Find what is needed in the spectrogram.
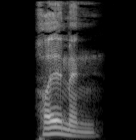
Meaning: dative plural of Holm
- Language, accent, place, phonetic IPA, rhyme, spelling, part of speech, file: German, Germany, Berlin, [ˈhɔlmən], -ɔlmən, Holmen, noun, De-Holmen.ogg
